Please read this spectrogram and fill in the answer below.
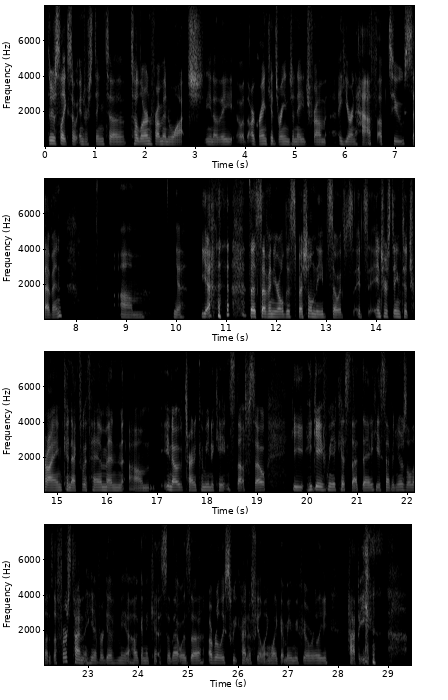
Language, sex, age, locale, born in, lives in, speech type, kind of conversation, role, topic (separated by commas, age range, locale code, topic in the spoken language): English, female, 50-54, en-US, United States, United States, conversation, advice, user, How do I figure out what truly brings me joy?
